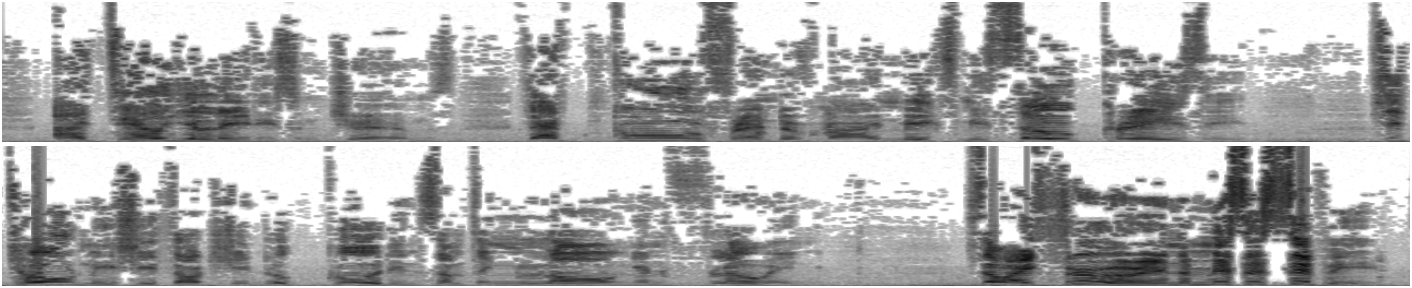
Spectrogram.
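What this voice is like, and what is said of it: Comedic character voice. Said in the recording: “I can't do it without the voice. It needs the voice. ... You need to do the voice.”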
